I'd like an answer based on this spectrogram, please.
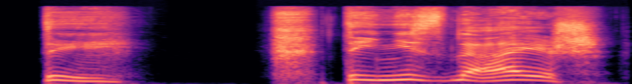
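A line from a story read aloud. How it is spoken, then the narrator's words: Sobbing. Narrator (Russian): зарыдала она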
